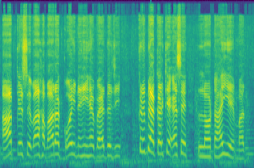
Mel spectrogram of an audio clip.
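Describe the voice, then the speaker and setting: Cartoon role for a man: poor, humble village father, earnest, high-pitched voice, soft music bed. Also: measured pace. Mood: pleading. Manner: pleading, earnest, repeating himself. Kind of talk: Hindi cartoon story dialogue.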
